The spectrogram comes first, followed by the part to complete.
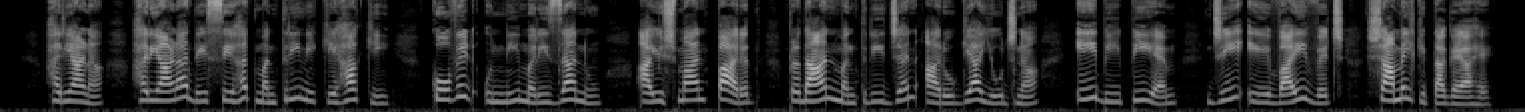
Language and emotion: Punjabi, neutral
